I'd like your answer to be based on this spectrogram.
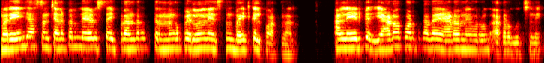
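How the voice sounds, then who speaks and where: A middle-aged woman, a meditation teacher, telling a personal story in a reflective way with frequent pauses. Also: lowish voice. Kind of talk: personal testimony talk. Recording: dull lo-fi recording with faint hiss.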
